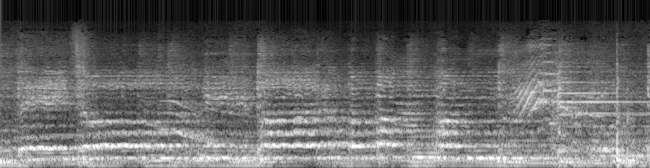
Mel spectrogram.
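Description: A choir singing a Christmas cantata, holding long notes that change in steps.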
